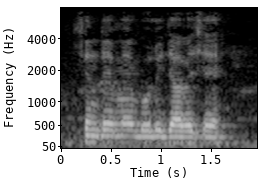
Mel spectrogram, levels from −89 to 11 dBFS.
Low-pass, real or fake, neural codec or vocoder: 7.2 kHz; real; none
